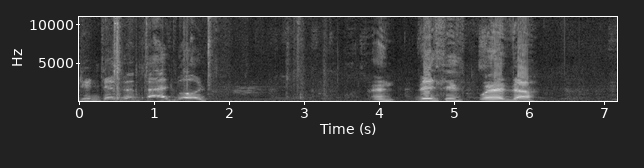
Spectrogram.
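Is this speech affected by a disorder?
Yes: cerebral palsy; speech impediment.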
